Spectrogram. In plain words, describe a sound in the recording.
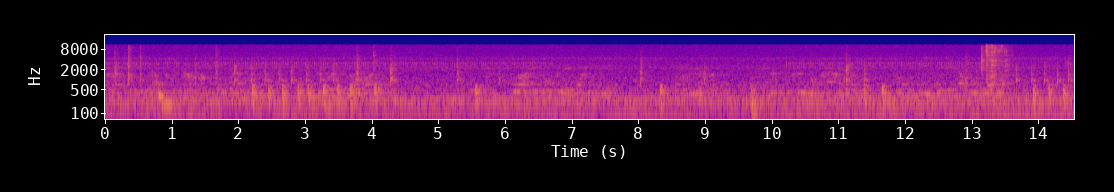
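Short electronic menu clicks tick now and then.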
